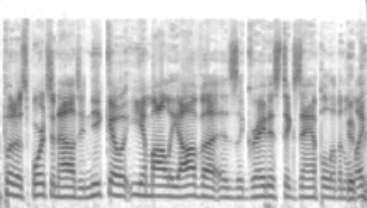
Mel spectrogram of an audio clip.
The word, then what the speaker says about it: Iamaleava: Nico Iamaleava is the greatest example of an good electric truck. Good pronunciation, by the way.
